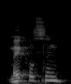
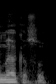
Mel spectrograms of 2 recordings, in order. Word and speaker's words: Mickelson: And when we get on, in first class, there's Phil Nicholson, how you say his name? Phil Mickelson.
